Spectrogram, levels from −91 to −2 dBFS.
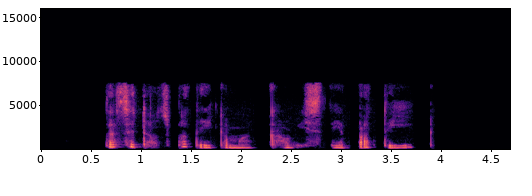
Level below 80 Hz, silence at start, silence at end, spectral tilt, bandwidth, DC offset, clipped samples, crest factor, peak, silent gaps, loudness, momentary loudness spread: -80 dBFS; 0.65 s; 1 s; -4 dB/octave; 8 kHz; under 0.1%; under 0.1%; 28 dB; -8 dBFS; 1.31-1.36 s, 2.17-2.27 s, 3.10-3.16 s, 3.36-3.42 s; -33 LUFS; 10 LU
